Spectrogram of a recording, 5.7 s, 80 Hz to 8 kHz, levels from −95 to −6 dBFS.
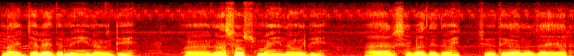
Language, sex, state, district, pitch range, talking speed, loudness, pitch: Chakma, male, Tripura, Dhalai, 110-130 Hz, 220 wpm, -18 LUFS, 115 Hz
